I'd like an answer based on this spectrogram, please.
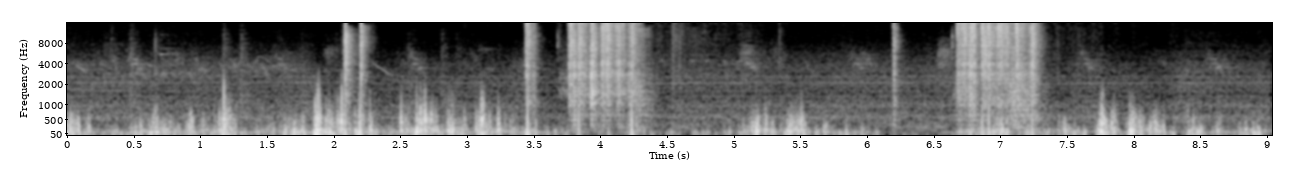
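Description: Small 130 A gasless flux-core MIG welder's arc crackling in two short runs, one about three and a half seconds in and one about seven seconds in. Irregular low knocks and a few sharp clicks come and go around them.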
